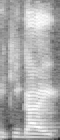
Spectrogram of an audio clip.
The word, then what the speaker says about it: ikigai: 10 or so years so how do you pronounce it so as you've been hearing ikigai and i know sometimes um i saw someone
